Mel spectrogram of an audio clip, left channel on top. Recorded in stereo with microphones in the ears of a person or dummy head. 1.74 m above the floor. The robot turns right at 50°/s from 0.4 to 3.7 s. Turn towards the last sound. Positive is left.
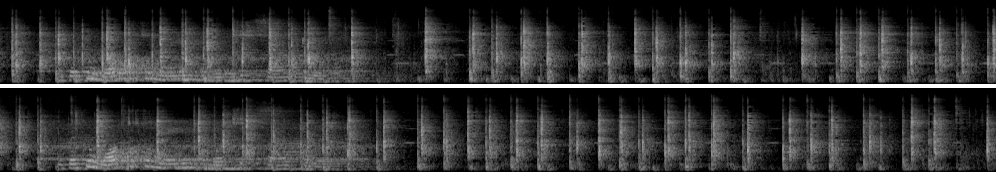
turn(degrees=75)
